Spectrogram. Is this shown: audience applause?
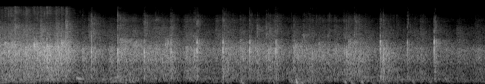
yes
